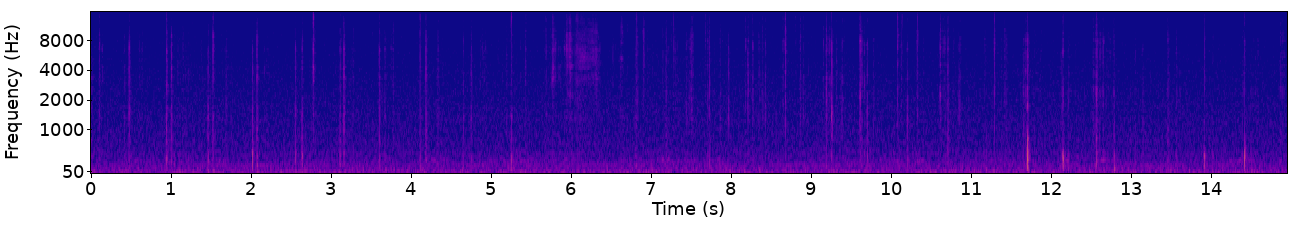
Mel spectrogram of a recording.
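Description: A pink, fish-shaped strawberry rice wafer monaka is held in the hands while long nails tap and scratch its dry wafer shell. The result is a steady scatter of sharp, light clicks and brief dry scratches with very short decay, over a quiet low background hum.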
